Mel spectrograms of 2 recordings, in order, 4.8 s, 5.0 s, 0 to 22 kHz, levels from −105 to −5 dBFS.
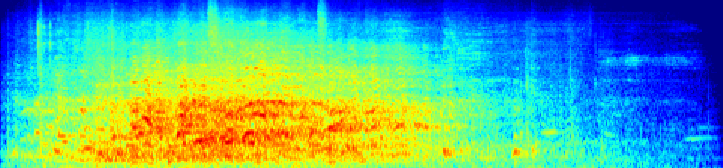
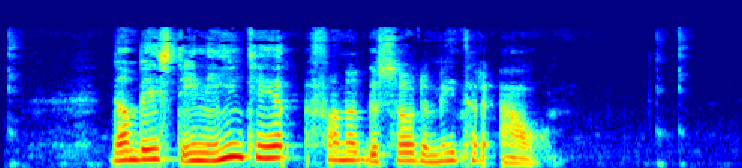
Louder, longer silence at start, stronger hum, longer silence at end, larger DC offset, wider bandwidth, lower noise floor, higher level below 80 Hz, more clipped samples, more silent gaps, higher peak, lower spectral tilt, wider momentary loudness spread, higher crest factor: first, -17 LUFS vs -24 LUFS; second, 0.1 s vs 0.75 s; neither; about the same, 1.25 s vs 1.35 s; neither; first, over 20 kHz vs 11 kHz; second, -65 dBFS vs -80 dBFS; first, -50 dBFS vs -66 dBFS; neither; neither; first, -2 dBFS vs -10 dBFS; second, -3.5 dB/octave vs -7 dB/octave; first, 25 LU vs 14 LU; about the same, 18 dB vs 16 dB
